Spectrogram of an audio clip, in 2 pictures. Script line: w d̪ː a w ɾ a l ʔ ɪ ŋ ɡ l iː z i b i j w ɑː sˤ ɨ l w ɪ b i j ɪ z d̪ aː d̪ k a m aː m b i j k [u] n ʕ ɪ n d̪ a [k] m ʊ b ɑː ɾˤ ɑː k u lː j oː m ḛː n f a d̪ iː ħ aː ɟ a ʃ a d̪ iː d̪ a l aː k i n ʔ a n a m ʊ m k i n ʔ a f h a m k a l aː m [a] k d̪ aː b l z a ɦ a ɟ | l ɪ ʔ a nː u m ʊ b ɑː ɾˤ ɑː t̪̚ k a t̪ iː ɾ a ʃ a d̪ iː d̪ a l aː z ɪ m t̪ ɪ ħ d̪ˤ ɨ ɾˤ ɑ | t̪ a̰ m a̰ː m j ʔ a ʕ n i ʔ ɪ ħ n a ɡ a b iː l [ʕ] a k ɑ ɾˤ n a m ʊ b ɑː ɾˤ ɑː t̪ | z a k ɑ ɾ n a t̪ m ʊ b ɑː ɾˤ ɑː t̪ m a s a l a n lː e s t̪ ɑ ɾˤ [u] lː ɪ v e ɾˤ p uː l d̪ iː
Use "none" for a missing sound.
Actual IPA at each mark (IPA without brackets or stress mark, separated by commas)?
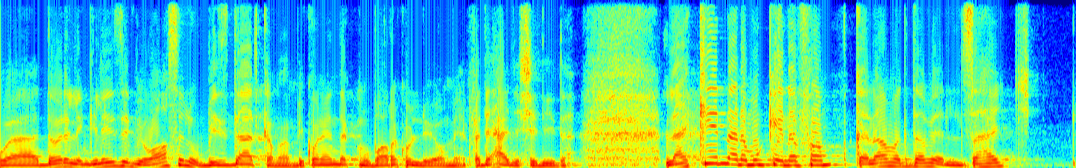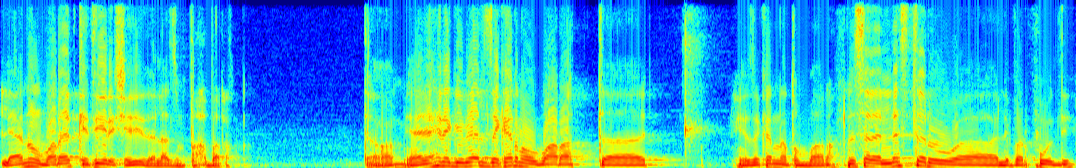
uː, k, a, z, w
